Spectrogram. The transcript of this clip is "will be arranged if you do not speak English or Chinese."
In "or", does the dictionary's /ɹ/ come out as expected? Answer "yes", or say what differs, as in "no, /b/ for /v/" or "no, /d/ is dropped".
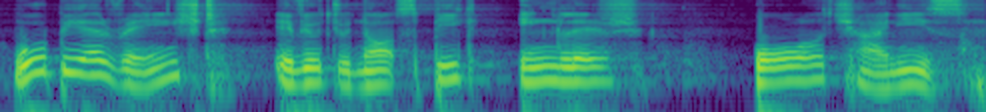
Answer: no, /l/ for /ɹ/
